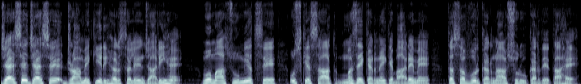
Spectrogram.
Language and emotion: Urdu, neutral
